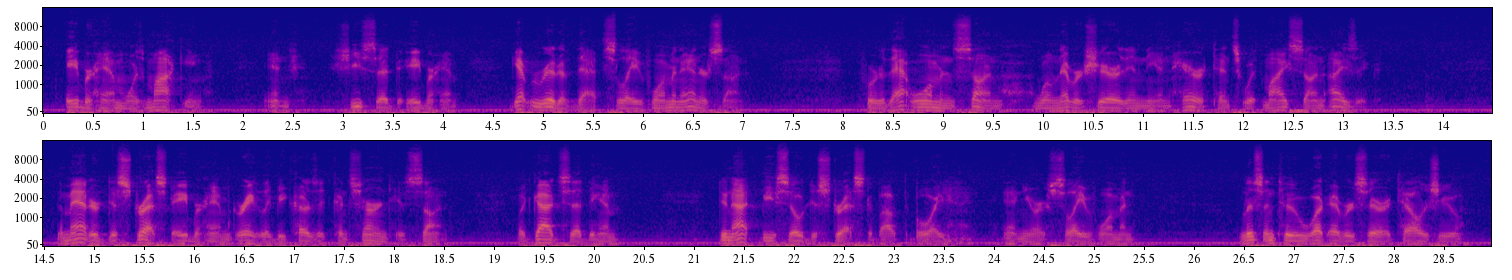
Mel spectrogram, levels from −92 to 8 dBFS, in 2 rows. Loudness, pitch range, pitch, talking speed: -42 LUFS, 90-115 Hz, 110 Hz, 135 wpm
